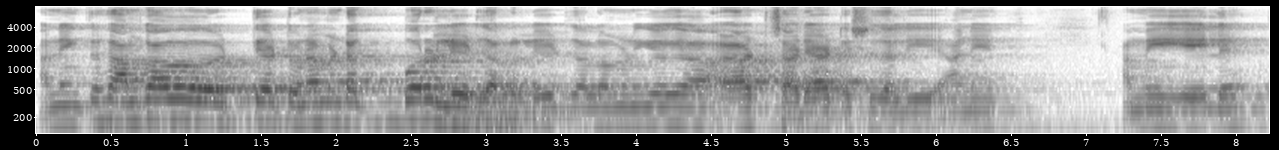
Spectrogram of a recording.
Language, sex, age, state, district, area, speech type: Goan Konkani, male, 45-60, Goa, Bardez, urban, spontaneous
